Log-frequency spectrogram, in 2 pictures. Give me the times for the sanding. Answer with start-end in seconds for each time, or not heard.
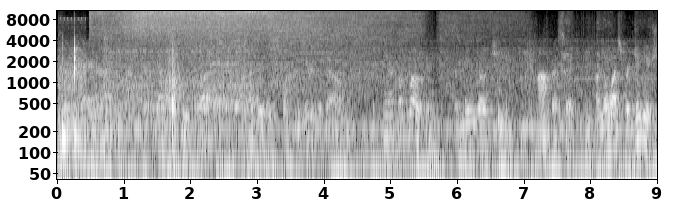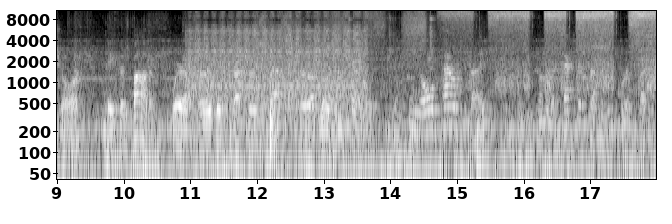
0.7-3.0, 10.9-13.7.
